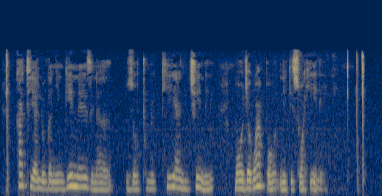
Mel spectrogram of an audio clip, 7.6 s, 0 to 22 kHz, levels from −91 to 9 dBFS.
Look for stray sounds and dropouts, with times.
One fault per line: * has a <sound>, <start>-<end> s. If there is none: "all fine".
all fine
